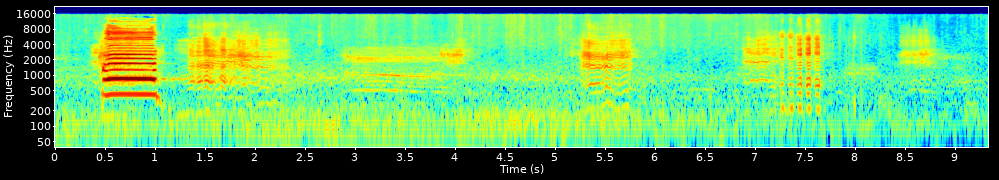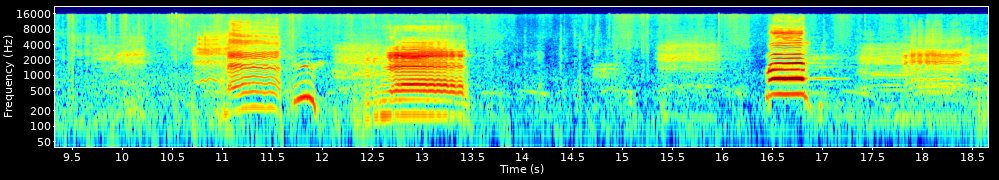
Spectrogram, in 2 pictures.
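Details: A Zwartbles flock on a County Kilkenny farm in Ireland is moved into fresh pasture. Scattered bleats, loud clear ones near the start and end, with quavering, trembling bleats and softer distant calls in between.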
